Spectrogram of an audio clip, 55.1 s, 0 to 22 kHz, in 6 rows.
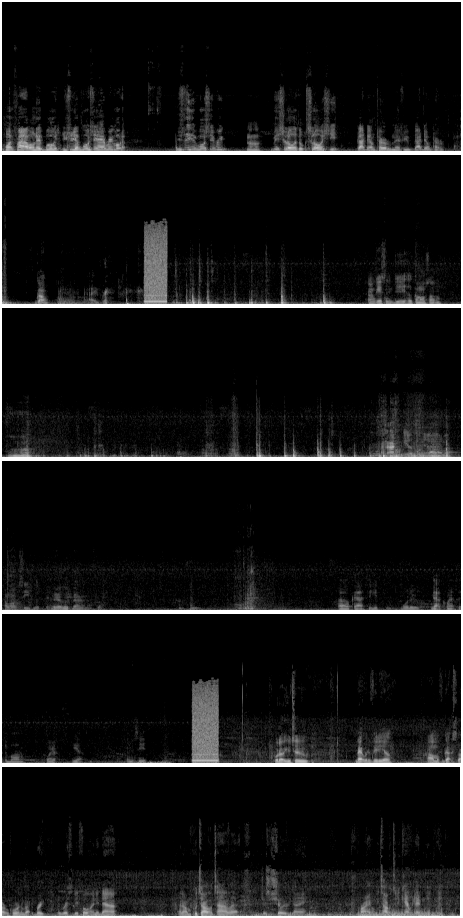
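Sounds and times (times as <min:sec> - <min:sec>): steady beep tone: 0:12.0 - 0:12.5, 0:40.5 - 0:41.1
tv static burst: 0:12.0 - 0:12.5, 0:40.5 - 0:41.1.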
